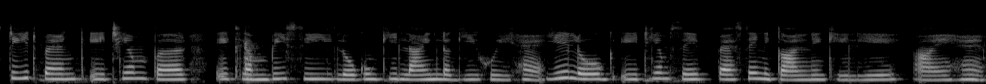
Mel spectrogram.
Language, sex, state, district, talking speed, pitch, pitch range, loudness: Hindi, female, Uttar Pradesh, Jalaun, 150 wpm, 235 Hz, 225-250 Hz, -30 LUFS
